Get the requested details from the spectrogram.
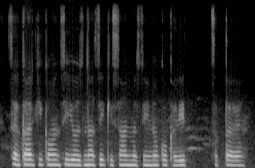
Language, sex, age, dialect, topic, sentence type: Hindi, female, 41-45, Kanauji Braj Bhasha, agriculture, question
